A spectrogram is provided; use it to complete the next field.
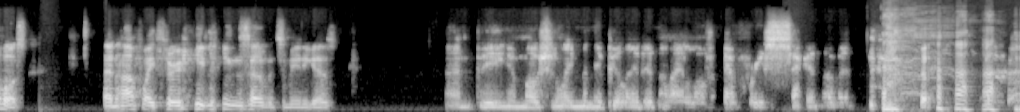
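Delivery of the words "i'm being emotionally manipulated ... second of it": low confiding aside. Retold or imitated. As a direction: drop deep and confide it like a secret mid-film. Banks leans over in cinema.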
